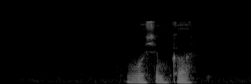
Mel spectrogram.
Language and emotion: Russian, neutral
